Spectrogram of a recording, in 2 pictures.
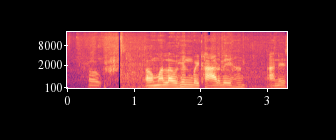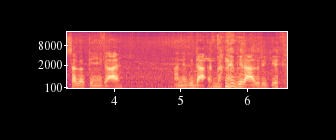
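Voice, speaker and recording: There is noticeable background noise as a man speaks with long, frequent pauses. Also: fairly high pitch for a man. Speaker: village vlogger. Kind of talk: casual vlog talk to camera.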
